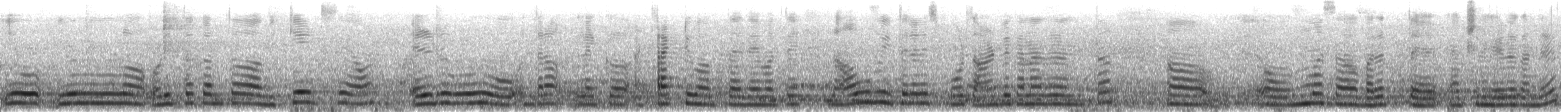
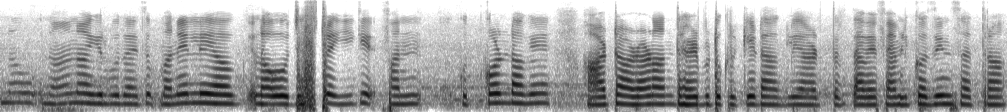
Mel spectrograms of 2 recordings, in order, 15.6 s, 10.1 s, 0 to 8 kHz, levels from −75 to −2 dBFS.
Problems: background sounds at intervals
